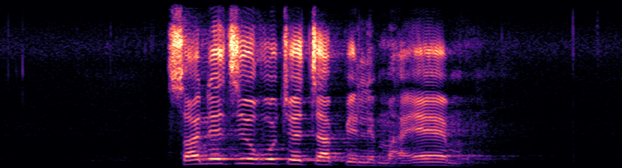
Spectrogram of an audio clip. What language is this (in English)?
Northern Sotho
